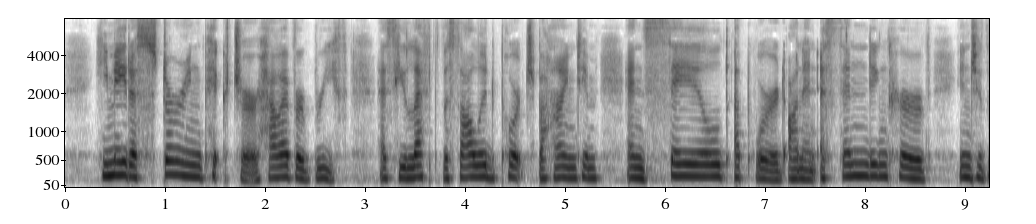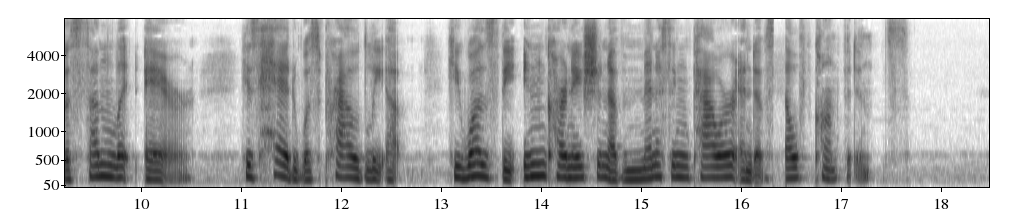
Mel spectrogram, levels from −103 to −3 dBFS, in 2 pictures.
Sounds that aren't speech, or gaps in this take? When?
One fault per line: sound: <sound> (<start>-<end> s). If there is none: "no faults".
sound: dropout (16.3-16.4 s)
